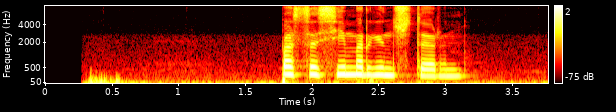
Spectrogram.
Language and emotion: Russian, neutral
